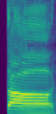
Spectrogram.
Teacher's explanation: جب آپ زبان کی نوک کو ان اوپر والے سامنے کے 2 دانتوں کی جڑ کیا مطلب کہ ان کا اندرونی حصہ اندر والی سائڈ کے ساتھ مسوڑوں کے ساتھ لگاتے ہیں تو ادا ہوتا ہے تا، تا، ٹھیک ہے۔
